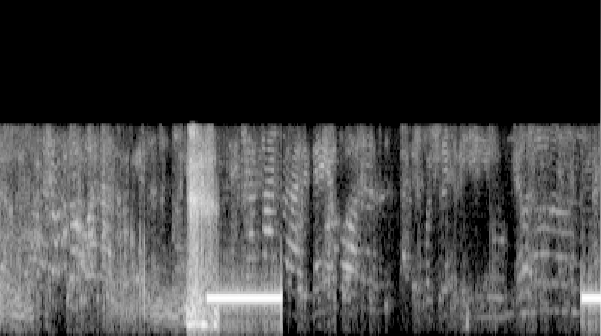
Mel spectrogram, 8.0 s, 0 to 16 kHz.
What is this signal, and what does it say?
Ringback tone (Europe, 425 Hz), with speech.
